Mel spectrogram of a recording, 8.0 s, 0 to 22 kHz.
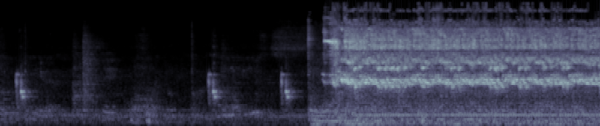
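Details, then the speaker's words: Whirlpool dryer, model YWED9620HCO, with the drum running: a steady, high-pitched squeal over the motor hum; the owner suspects the idler pulley, not confirmed. "Sounds like it's coming from up here or down there. I think it's that idler pulley."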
